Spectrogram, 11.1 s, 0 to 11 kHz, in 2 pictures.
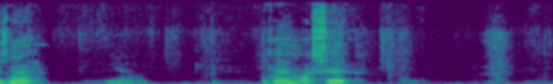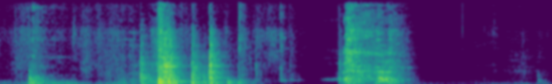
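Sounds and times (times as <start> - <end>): household objects clattering: 5.8 - 8.5.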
